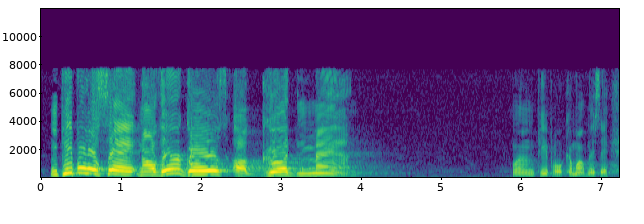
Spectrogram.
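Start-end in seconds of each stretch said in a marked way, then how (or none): 1.2-3.9 very slow, loud admiring line; admiring praise. Retold or imitated. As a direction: savor each word of praise.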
